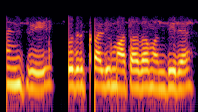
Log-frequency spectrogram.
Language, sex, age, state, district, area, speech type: Dogri, female, 18-30, Jammu and Kashmir, Kathua, rural, conversation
